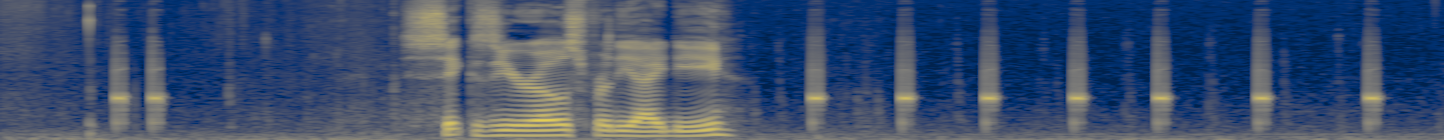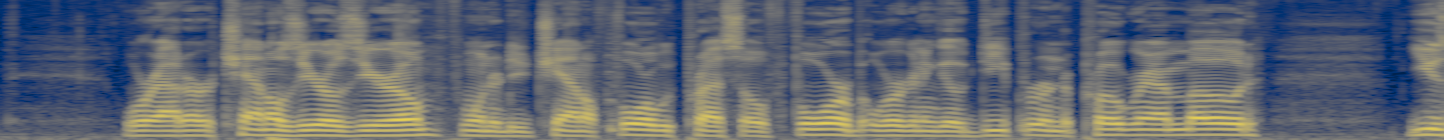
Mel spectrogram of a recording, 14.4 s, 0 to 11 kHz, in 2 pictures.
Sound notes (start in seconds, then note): 4.0 beeping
